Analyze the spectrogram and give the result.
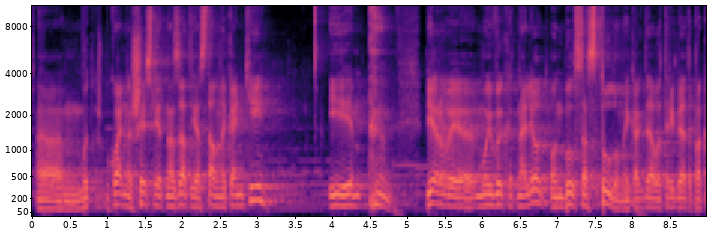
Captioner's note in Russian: откашливается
